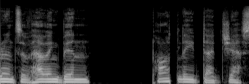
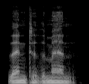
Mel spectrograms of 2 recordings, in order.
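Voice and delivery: ordinary delivery, nothing marked

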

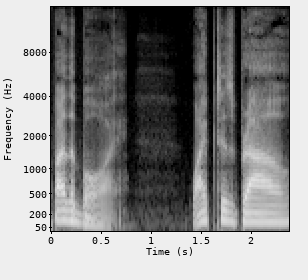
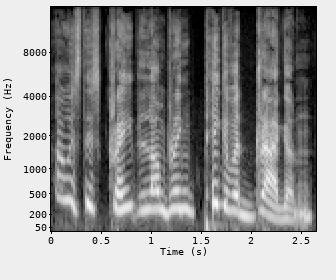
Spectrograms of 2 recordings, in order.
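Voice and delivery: put-on high, loud tearful child; sobbing boy; 5 dB louder than usual. A narrator's reading. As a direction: wail the complaint in a small boy's voice. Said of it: "sobbed the boy".

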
